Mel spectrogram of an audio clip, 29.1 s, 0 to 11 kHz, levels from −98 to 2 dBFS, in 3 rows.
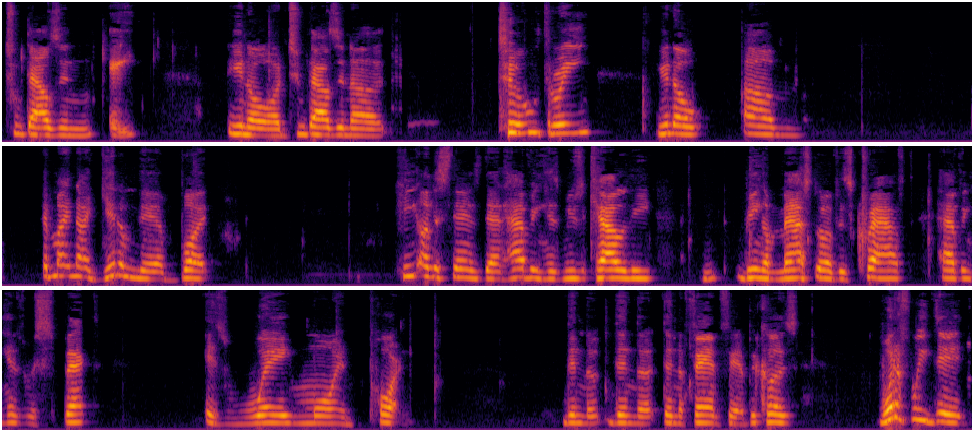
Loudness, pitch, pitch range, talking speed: -25 LUFS, 190 Hz, 175-210 Hz, 105 wpm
